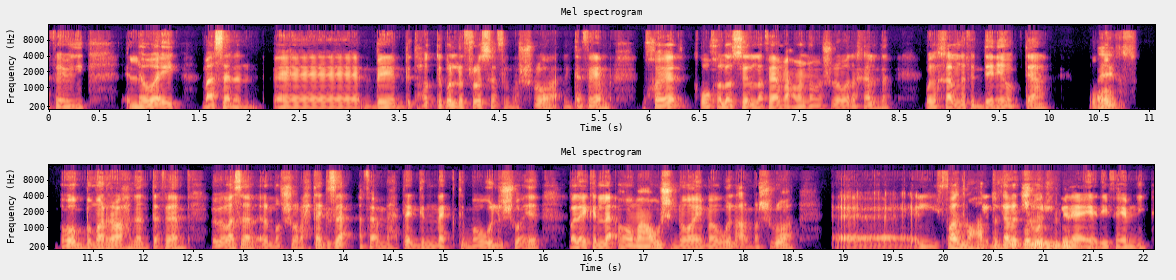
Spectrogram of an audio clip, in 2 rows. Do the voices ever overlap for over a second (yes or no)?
yes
